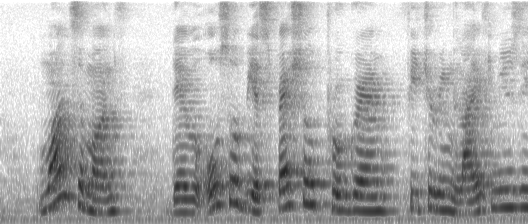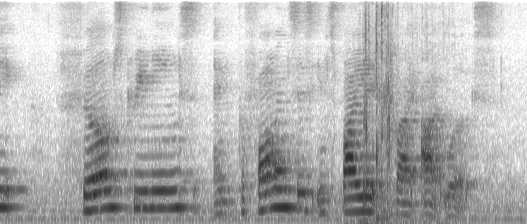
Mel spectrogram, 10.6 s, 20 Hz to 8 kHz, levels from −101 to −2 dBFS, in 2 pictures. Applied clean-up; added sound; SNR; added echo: none; Splash, splatter; 13 dB; none.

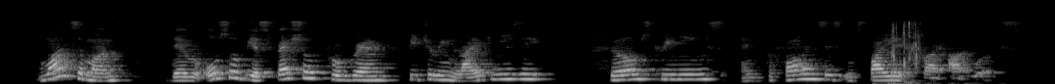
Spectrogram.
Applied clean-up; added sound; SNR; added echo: classical method Wiener filter.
